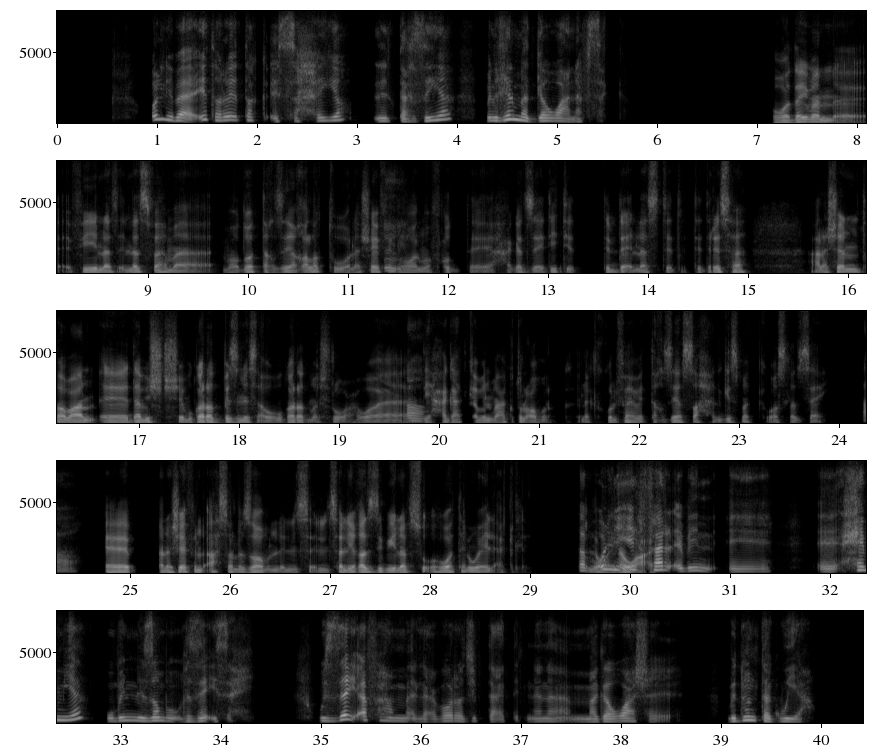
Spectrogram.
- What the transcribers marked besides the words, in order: tapping; in English: "business"
- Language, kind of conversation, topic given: Arabic, podcast, كيف بتاكل أكل صحي من غير ما تجوّع نفسك؟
